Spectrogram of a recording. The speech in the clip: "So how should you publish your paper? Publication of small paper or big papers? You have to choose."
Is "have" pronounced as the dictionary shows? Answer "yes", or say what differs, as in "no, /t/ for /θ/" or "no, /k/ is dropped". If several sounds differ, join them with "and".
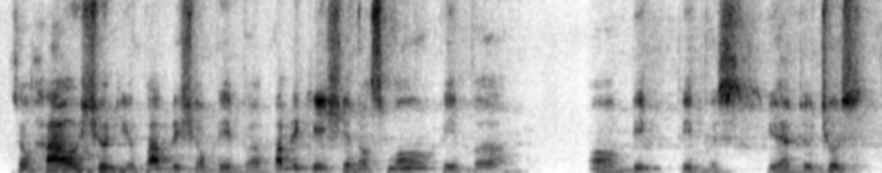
no, /f/ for /v/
